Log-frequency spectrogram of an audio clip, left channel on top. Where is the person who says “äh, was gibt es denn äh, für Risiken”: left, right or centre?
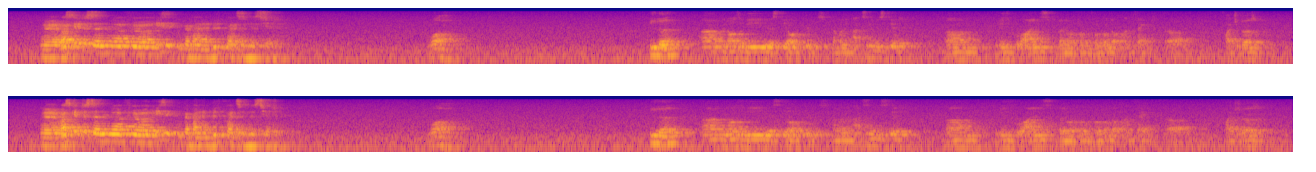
Right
